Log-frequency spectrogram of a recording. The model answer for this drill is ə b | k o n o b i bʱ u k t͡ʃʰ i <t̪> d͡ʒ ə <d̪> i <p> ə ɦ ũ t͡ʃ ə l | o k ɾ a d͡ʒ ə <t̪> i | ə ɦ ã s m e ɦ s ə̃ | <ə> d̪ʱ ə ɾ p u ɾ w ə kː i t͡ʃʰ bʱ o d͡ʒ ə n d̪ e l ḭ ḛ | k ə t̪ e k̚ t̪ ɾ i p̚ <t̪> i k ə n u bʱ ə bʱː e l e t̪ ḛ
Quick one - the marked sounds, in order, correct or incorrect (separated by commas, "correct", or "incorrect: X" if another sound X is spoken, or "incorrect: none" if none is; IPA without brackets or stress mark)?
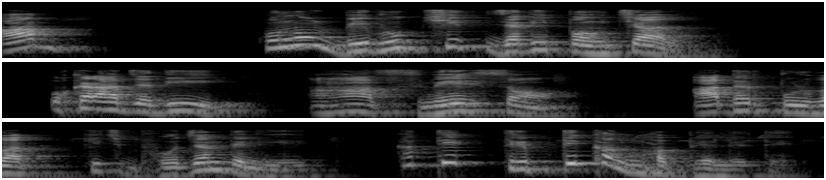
correct, correct, correct, incorrect: d̪, incorrect: a, correct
